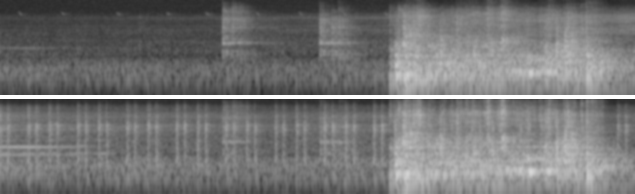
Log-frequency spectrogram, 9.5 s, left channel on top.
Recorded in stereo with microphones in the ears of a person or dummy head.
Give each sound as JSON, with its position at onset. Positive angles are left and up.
{"t": 3.3, "sound": "a dropped coin", "side_deg": 40, "distance_m": 4.5}
{"t": 5.8, "sound": "a sliding door", "side_deg": -25, "distance_m": 1.2}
